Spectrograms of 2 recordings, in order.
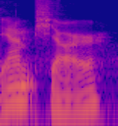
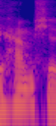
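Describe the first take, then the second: First: Hampshire said "Ampshar" in a farmer accent, H dropped; slow farmer-accented HAMPSHIRE with no H; farmery Hampshire accent. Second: Said in the usual way. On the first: Shown as a demonstration. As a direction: drawl Hampshire like a West Country farmer, r sounded at the end. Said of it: "that's quite sort of farmery". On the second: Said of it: "they say Hampshire".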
